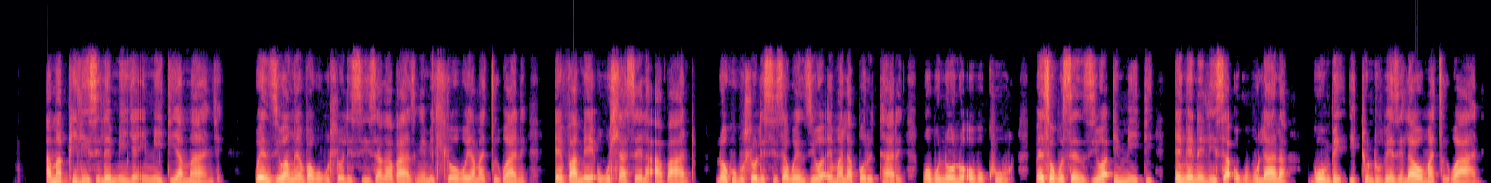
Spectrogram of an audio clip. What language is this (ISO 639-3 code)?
nde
